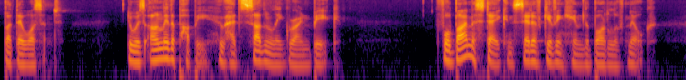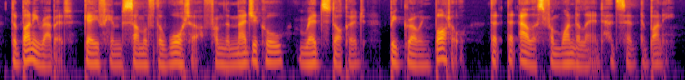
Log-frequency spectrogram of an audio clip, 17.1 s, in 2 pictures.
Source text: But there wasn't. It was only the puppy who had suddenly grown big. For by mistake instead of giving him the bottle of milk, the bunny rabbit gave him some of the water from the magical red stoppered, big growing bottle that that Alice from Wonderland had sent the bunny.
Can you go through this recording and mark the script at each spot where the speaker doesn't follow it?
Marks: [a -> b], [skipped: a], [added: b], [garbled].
But there wasn't. It was only the puppy who had suddenly grown big. For by mistake instead of giving him the bottle of milk, the bunny rabbit gave him some of the water from the magical red stoppered, big growing bottle that that Alice from Wonderland had sent the bunny.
